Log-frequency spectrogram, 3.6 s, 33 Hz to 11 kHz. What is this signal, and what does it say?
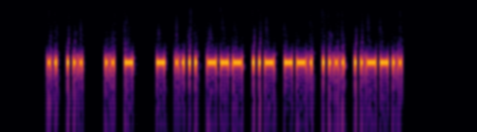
Morse code, heard as a keyed tone, about 50 wpm, 700 Hz. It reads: IS IT THOUGH?
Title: Sentences from Top 1000 Words - Review Part 2 - 50wpm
